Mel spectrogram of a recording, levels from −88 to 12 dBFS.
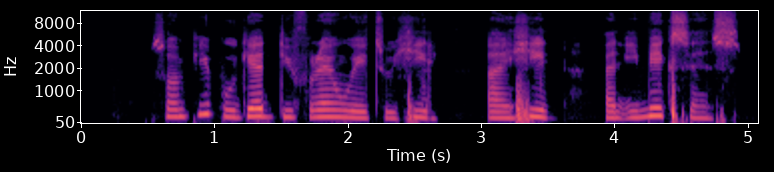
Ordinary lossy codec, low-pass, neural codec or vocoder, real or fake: none; none; none; real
